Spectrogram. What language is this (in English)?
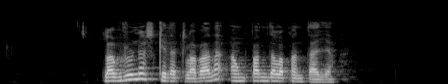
Catalan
